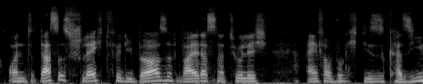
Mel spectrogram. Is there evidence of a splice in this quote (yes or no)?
yes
